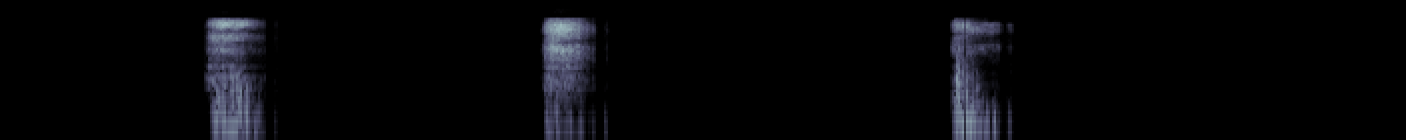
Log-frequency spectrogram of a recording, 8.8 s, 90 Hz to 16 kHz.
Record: {"exhalation_length": "8.8 s", "exhalation_amplitude": 11751, "exhalation_signal_mean_std_ratio": 0.22, "survey_phase": "beta (2021-08-13 to 2022-03-07)", "age": "18-44", "gender": "Male", "wearing_mask": "No", "symptom_none": true, "smoker_status": "Current smoker (e-cigarettes or vapes only)", "respiratory_condition_asthma": false, "respiratory_condition_other": false, "recruitment_source": "REACT", "submission_delay": "2 days", "covid_test_result": "Negative", "covid_test_method": "RT-qPCR", "influenza_a_test_result": "Negative", "influenza_b_test_result": "Negative"}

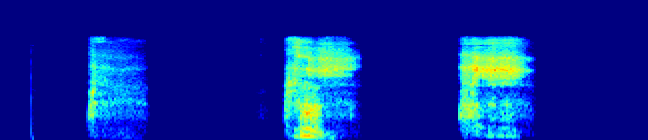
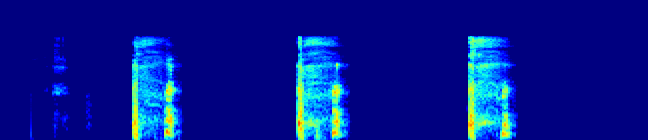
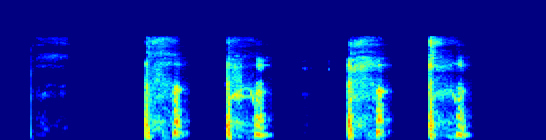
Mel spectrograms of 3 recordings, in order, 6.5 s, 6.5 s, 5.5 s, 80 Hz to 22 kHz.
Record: {"exhalation_length": "6.5 s", "exhalation_amplitude": 27569, "exhalation_signal_mean_std_ratio": 0.35, "three_cough_length": "6.5 s", "three_cough_amplitude": 26974, "three_cough_signal_mean_std_ratio": 0.21, "cough_length": "5.5 s", "cough_amplitude": 26579, "cough_signal_mean_std_ratio": 0.28, "survey_phase": "beta (2021-08-13 to 2022-03-07)", "age": "65+", "gender": "Female", "wearing_mask": "No", "symptom_none": true, "smoker_status": "Never smoked", "respiratory_condition_asthma": false, "respiratory_condition_other": false, "recruitment_source": "REACT", "submission_delay": "1 day", "covid_test_result": "Negative", "covid_test_method": "RT-qPCR", "influenza_a_test_result": "Negative", "influenza_b_test_result": "Negative"}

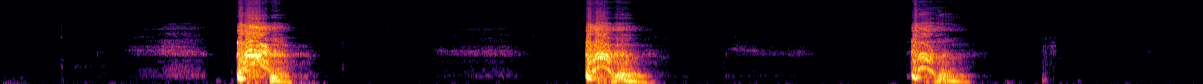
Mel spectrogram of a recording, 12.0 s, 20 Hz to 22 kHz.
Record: {"three_cough_length": "12.0 s", "three_cough_amplitude": 32768, "three_cough_signal_mean_std_ratio": 0.29, "survey_phase": "beta (2021-08-13 to 2022-03-07)", "age": "45-64", "gender": "Male", "wearing_mask": "No", "symptom_none": true, "smoker_status": "Ex-smoker", "respiratory_condition_asthma": false, "respiratory_condition_other": false, "recruitment_source": "REACT", "submission_delay": "1 day", "covid_test_result": "Negative", "covid_test_method": "RT-qPCR", "influenza_a_test_result": "Negative", "influenza_b_test_result": "Negative"}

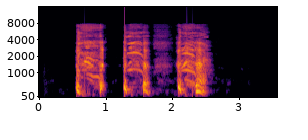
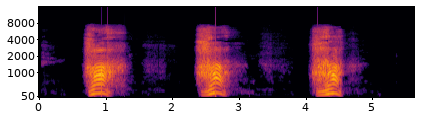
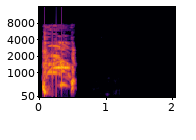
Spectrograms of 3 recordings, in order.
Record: {"three_cough_length": "3.6 s", "three_cough_amplitude": 28192, "three_cough_signal_mean_std_ratio": 0.43, "exhalation_length": "5.6 s", "exhalation_amplitude": 27959, "exhalation_signal_mean_std_ratio": 0.38, "cough_length": "2.0 s", "cough_amplitude": 27610, "cough_signal_mean_std_ratio": 0.4, "survey_phase": "beta (2021-08-13 to 2022-03-07)", "age": "18-44", "gender": "Male", "wearing_mask": "No", "symptom_none": true, "smoker_status": "Never smoked", "respiratory_condition_asthma": true, "respiratory_condition_other": false, "recruitment_source": "REACT", "submission_delay": "1 day", "covid_test_result": "Negative", "covid_test_method": "RT-qPCR"}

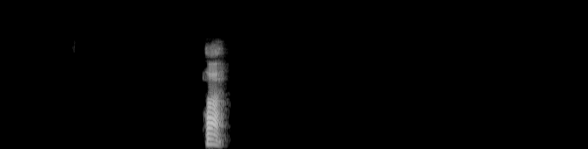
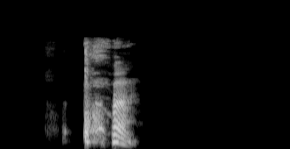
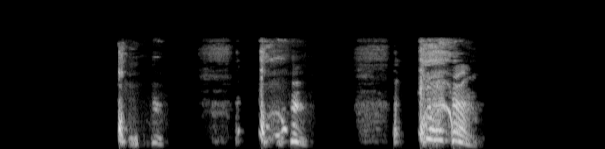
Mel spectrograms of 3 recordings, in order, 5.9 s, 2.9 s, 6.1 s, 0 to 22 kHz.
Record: {"exhalation_length": "5.9 s", "exhalation_amplitude": 28260, "exhalation_signal_mean_std_ratio": 0.1, "cough_length": "2.9 s", "cough_amplitude": 26862, "cough_signal_mean_std_ratio": 0.27, "three_cough_length": "6.1 s", "three_cough_amplitude": 29539, "three_cough_signal_mean_std_ratio": 0.33, "survey_phase": "beta (2021-08-13 to 2022-03-07)", "age": "18-44", "gender": "Male", "wearing_mask": "No", "symptom_none": true, "smoker_status": "Ex-smoker", "respiratory_condition_asthma": false, "respiratory_condition_other": false, "recruitment_source": "REACT", "submission_delay": "2 days", "covid_test_result": "Negative", "covid_test_method": "RT-qPCR", "influenza_a_test_result": "Negative", "influenza_b_test_result": "Negative"}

